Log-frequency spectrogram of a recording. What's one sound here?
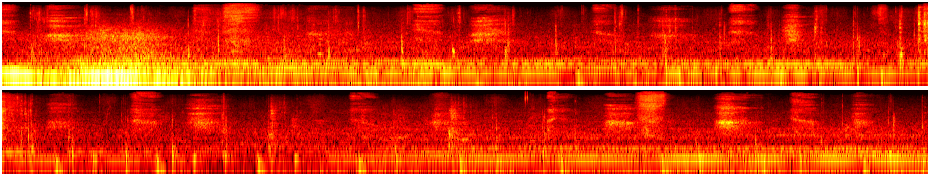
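Footsteps thud quickly on stone and wooden boards.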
